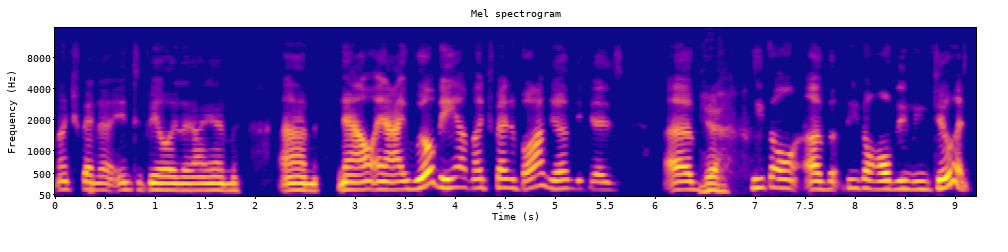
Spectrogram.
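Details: Adult woman who has lived over 30 years with cerebral palsy, speaking in an interview; dysarthria (cerebral palsy).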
